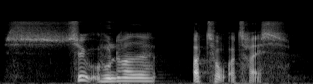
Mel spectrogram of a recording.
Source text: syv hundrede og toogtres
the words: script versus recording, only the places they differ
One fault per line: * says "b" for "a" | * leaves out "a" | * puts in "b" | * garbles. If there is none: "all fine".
all fine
